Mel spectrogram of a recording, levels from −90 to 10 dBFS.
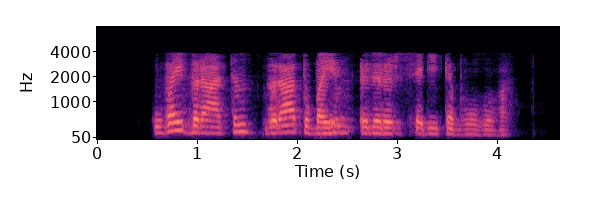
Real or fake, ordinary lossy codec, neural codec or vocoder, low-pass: fake; AAC, 16 kbps; codec, 24 kHz, 1 kbps, SNAC; 7.2 kHz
